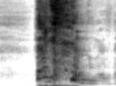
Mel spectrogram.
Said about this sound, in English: Bless you.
